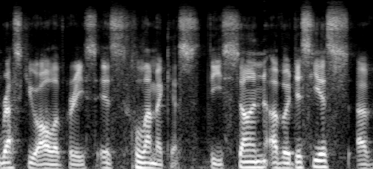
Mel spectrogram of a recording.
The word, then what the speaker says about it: Telemachus: It is Telemachus. It's not Telemachus.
